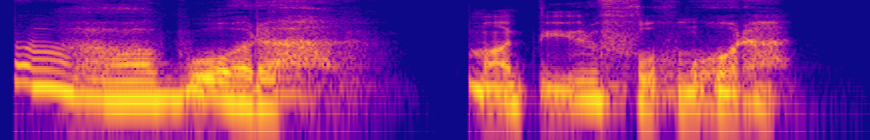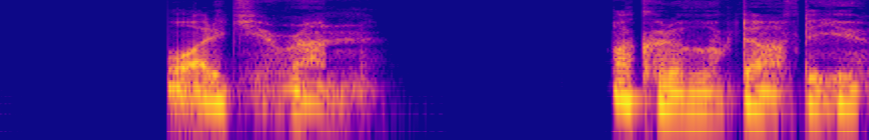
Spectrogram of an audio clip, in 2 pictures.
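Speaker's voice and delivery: a thin, slow, grieving voice, drawn out; thin and low. A narrator's reading. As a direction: Ramage mourning over Rose, a thin low voice. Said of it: "it's thin and low".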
